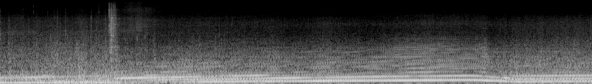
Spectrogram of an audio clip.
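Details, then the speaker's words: Honda Accord road test after repair: engine pulls smoothly with steadily climbing note, then one clean quick upshift; previously shook, struggled and shifted hard near redline; now normal acceleration. "It feels a lot better. Yeah, and it doesn't shift really hard anymore."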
